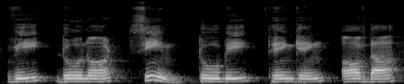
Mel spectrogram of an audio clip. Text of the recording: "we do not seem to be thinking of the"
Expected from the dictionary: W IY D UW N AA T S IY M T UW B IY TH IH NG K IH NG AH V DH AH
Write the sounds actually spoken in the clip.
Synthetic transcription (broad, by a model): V IY D UW N AA T S IY M T UW B IY T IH NG K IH NG AH V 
